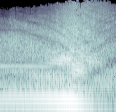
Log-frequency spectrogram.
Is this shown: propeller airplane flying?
yes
